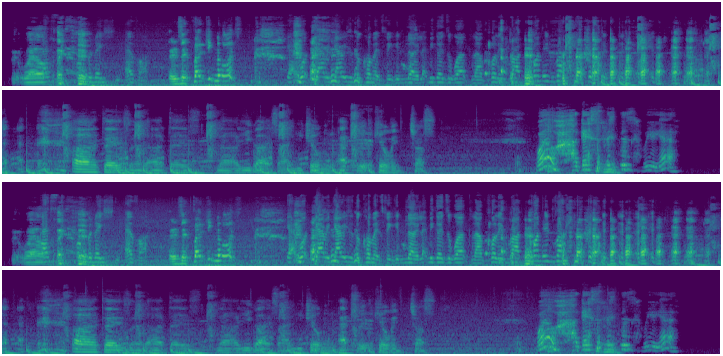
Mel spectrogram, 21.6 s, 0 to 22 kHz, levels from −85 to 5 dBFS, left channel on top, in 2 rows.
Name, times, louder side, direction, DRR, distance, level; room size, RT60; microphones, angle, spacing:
voice 1, 0.2-1.3 2.5-5.4 7.8-8.0 8.6-13.7 14.0-17.3 19.8-20.0, left 1 dB, 25° left, 0.5 m, -29 dB
sound 1, 0.7-20.1, equal, 85° right, 0.6 m, -42 dB
voice 2, 1.1-2.2 4.3-8.7 9.2-9.6, right 4 dB, 40° right, 0.4 m, -32 dB
sound 2, 8.2-16.4, left 2 dB, 85° left, 0.4 m, -36 dB
voice 3, 18.3-21.0, left 2 dB, 50° left, 0.8 m, -29 dB
2.7 x 2.3 x 2.2 m
head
